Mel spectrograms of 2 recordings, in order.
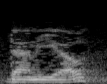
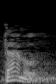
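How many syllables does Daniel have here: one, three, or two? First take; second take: three; one. First: The name is said with three syllables. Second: The name is said with one syllable. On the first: This is the Hebrew form of the name. "the Hebrew word Daniel has three syllables" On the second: This is the American way of saying the name. "Moody pronounced it with one"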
